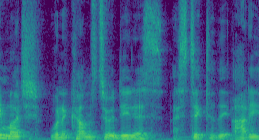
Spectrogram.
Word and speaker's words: Adidas: are giving you our Adidas or Adidas how do you pronounce it just say Adidas sounds like you're saying croissant if we say it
